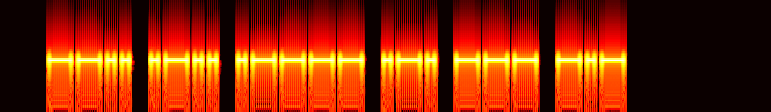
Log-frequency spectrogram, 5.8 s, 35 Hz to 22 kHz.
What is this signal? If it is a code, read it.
Morse code, heard as a keyed tone, about 22 wpm, 700 Hz. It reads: ZL1ROK
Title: DXCC-100 Call Signs - 6 Characters - Repeated 3x - 22wpm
